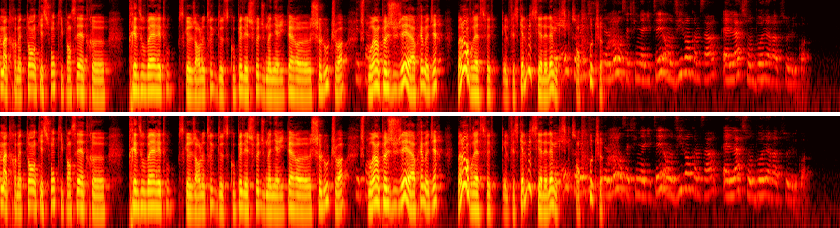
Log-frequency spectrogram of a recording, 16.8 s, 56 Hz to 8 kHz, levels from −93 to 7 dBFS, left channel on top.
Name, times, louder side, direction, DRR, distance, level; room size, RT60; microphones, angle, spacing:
voice 1, 0.0-7.1 7.4-8.8 9.2-11.2, right 1 dB, 5° right, 0.7 m, -24 dB
voice 2, 7.1-7.5 11.1-16.1, equal, 65° left, 3.5 m, -39 dB
15.5 x 9.2 x 4.3 m
head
